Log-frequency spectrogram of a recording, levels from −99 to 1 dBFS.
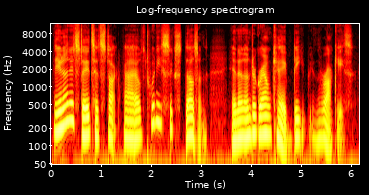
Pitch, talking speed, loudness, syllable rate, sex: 155 Hz, 155 wpm, -17 LUFS, 4.7 syllables/s, female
